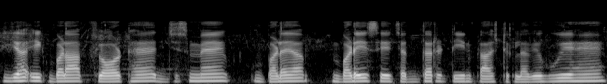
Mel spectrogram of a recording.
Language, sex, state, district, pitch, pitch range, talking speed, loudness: Hindi, male, Madhya Pradesh, Katni, 145 Hz, 135-155 Hz, 160 wpm, -19 LUFS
